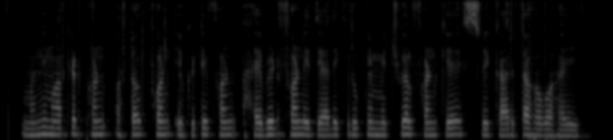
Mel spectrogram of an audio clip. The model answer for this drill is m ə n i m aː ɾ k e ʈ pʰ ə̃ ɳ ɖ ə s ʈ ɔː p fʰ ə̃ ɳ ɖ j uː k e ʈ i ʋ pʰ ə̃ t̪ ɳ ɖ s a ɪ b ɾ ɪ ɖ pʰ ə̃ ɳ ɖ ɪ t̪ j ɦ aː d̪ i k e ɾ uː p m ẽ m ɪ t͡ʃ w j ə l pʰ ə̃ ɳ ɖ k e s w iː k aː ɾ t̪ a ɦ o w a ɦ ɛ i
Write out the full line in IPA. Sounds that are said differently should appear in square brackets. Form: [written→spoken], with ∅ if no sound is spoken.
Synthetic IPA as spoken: m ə n i m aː ɾ k e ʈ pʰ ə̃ ɳ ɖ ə s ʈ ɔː p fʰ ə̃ ɳ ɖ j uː k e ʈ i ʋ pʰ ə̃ [t̪→∅] ɳ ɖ [s→h] a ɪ b ɾ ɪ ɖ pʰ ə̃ ɳ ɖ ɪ t̪ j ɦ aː d̪ i k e ɾ uː p m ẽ m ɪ t͡ʃ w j ə l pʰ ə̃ ɳ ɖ k e s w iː k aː ɾ t̪ a ɦ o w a ɦ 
